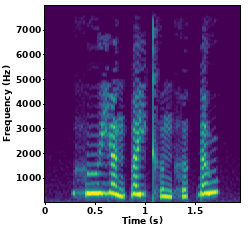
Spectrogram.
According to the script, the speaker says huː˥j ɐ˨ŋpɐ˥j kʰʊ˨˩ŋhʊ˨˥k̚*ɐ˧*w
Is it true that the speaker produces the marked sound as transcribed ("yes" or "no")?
no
